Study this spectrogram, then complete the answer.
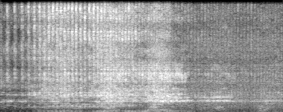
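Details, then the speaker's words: Honda Activa scooter, about three years old: small single idling and blipping with a light uneven ticking; engine teardown found a worn piston and a broken valve guide, with white smoke noted. Engine ticking. "तीन साल के अंदर तो इसमें ये piston भी series हो गया तो इसका पिस्टन का भी साउंड ए रहा था"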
